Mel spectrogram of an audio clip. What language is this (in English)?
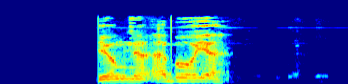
Bafut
